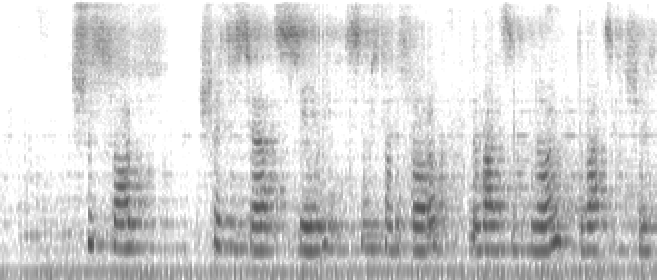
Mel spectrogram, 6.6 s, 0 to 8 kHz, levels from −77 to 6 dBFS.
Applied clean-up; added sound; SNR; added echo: neural separator model SepFormer DNS4.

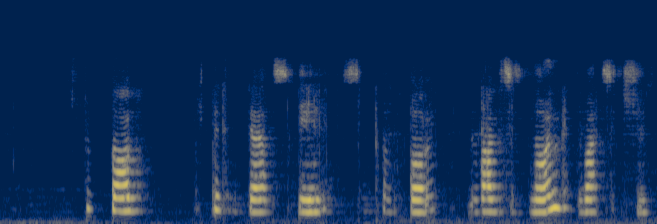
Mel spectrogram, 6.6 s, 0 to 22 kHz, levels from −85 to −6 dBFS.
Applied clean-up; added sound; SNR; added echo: neural mask model DeepFilterNet 3.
